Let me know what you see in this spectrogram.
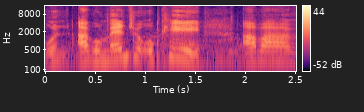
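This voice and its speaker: With noticeable background noise behind her, a woman speaks at a fairly high pitch with ordinary pitch variation. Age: 70s. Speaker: activist. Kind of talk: street interview. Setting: outdoors.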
